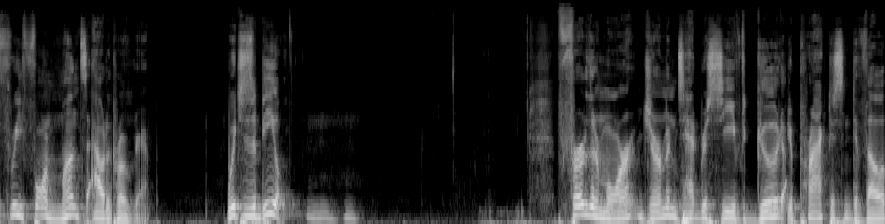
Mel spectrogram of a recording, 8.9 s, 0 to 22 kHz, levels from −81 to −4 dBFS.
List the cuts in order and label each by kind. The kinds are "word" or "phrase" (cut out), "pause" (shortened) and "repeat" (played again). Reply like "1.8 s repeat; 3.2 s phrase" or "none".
1.1 s word; 2.6 s word; 6.8 s word; 7.9 s word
